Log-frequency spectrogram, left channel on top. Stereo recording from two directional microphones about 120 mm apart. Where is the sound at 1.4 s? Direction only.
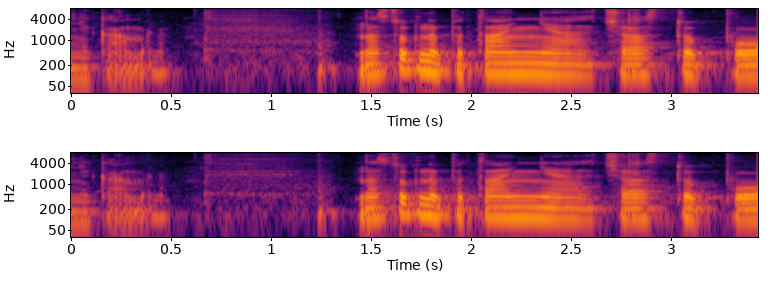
25° left (ahead or behind).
